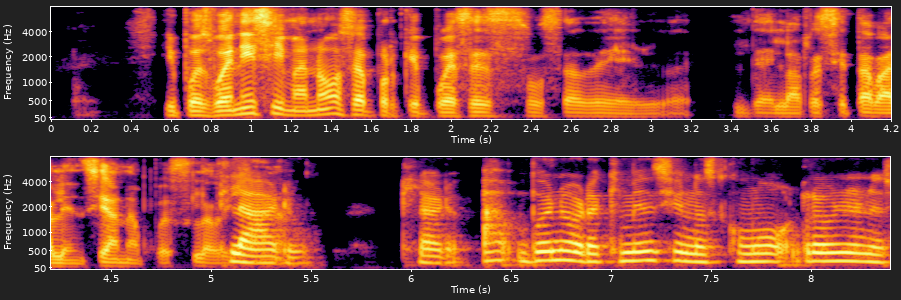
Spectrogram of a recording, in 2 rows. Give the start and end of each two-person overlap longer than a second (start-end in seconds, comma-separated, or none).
none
